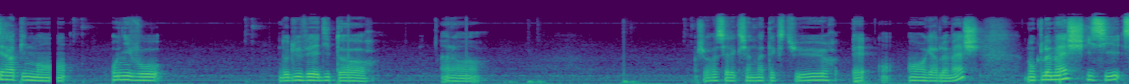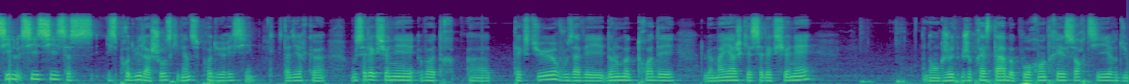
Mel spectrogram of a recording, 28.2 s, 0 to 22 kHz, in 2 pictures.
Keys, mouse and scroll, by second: 20.8 click, 23.9 Tab, 24.3 Tab, 25.0 Tab, 25.6 Tab, 26.2 Tab, 26.7 Tab.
